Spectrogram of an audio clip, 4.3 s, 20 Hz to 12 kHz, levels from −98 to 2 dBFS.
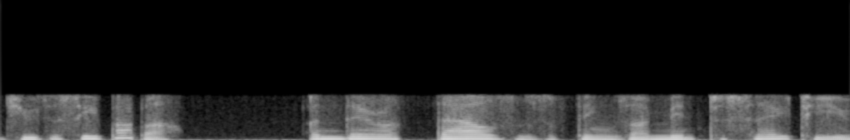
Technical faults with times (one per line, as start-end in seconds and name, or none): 0.00-4.25 G.726 ADPCM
